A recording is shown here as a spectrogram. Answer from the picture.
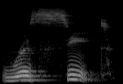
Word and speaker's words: receipt: Please keep your receipt. Receipt. There is no P in the word receipt.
